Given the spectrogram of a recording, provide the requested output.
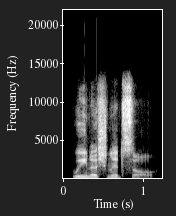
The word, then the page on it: Wiener schnitzel: British English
